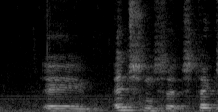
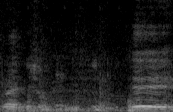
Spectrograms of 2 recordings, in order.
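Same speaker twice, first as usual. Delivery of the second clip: ordinary talk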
